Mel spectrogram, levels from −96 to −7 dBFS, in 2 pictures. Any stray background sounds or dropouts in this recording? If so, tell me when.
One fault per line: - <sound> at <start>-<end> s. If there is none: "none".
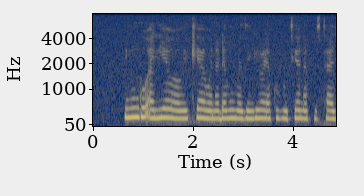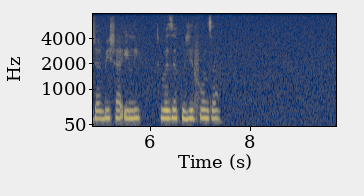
none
